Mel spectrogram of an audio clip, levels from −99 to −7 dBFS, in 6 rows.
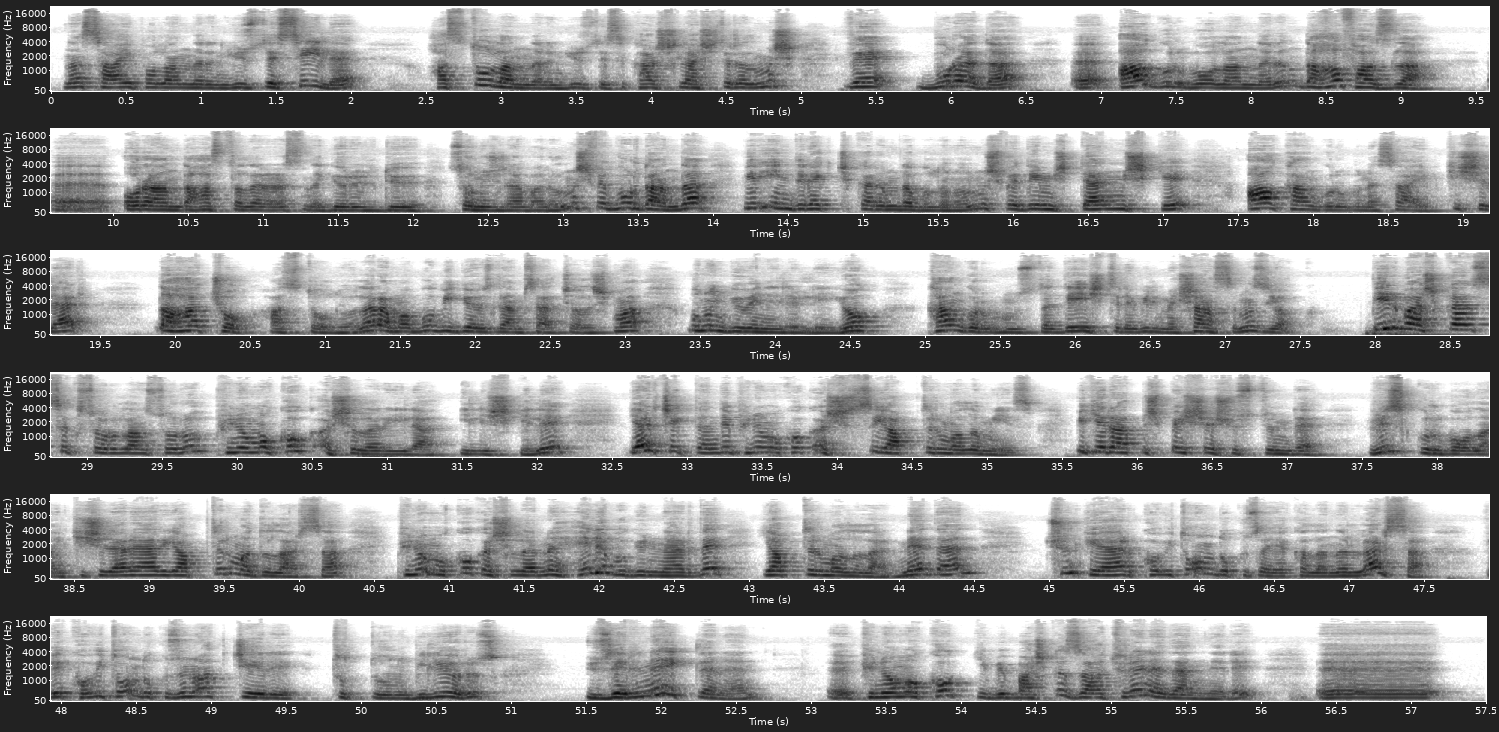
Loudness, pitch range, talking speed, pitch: -25 LUFS, 160-215 Hz, 105 wpm, 190 Hz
